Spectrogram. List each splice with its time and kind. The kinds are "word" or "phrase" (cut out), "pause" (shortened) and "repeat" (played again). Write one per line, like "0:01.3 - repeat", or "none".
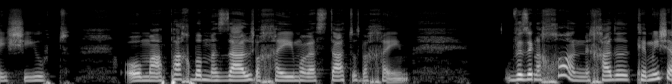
0:02.5 - word
0:03.0 - phrase
0:03.6 - word
0:05.3 - phrase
